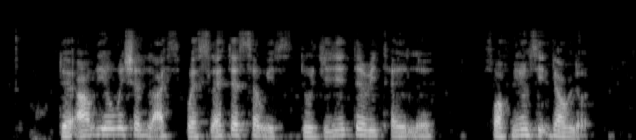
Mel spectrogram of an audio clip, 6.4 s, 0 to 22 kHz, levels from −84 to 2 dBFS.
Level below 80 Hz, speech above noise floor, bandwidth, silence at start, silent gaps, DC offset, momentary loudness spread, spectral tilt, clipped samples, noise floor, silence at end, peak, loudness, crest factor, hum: -62 dBFS; 33 dB; 9 kHz; 0.6 s; none; under 0.1%; 7 LU; -6.5 dB/octave; under 0.1%; -56 dBFS; 0.5 s; -6 dBFS; -24 LUFS; 20 dB; none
